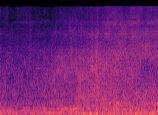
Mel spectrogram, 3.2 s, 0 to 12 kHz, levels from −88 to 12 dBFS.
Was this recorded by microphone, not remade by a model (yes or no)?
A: no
